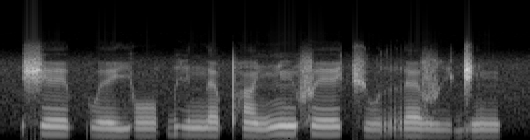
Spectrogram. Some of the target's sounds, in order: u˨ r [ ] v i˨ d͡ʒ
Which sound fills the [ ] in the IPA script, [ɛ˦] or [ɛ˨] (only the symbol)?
ɛ˦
